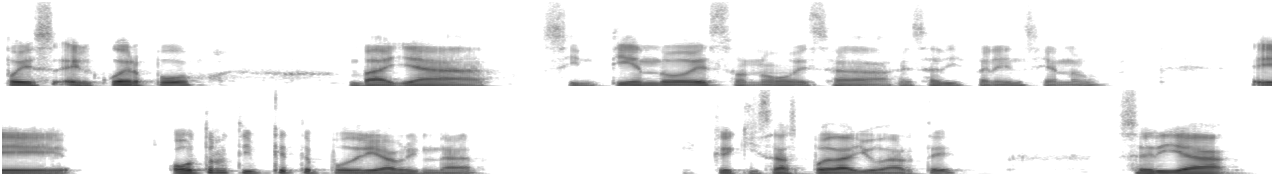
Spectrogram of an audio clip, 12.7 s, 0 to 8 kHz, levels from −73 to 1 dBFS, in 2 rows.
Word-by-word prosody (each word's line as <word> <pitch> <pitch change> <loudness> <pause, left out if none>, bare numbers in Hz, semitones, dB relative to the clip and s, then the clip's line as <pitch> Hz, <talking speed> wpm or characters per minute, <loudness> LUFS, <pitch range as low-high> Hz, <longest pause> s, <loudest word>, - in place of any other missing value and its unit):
pues, 105 -1 +4
el 100 -1 +1
cuerpo 125 +5 +3 0.7
vaya 100 -2 +1 0.2
sintiendo 105 +1 -1
eso, 115 -3 -1
¿no?, 100 +4 -4
esa 95 -1 -6
esa 100 +3 -7
diferencia, 105 -1 -7
¿no?, 100 +9 -11 0.7
eh, 95 0 +2 0.4
otro 135 +7 +4
tip 145 -2 -3
que 170 - +1
te 150 - -2
podría 100 -5 +2
brindar, 95 - -3 1.1
que - - 0
quizás - - -1
pueda 105 -2 +4
ayudarte, 95 -2 -1 0.7
sería 115 +1 +4
105 Hz, 110 wpm, -25 LUFS, 95-115 Hz, 1.1 s, pues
